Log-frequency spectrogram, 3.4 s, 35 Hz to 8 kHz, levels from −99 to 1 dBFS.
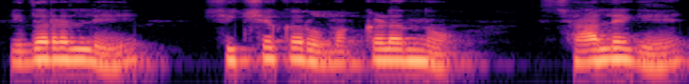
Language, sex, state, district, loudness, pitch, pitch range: Kannada, male, Karnataka, Mysore, -24 LUFS, 155 Hz, 140-170 Hz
